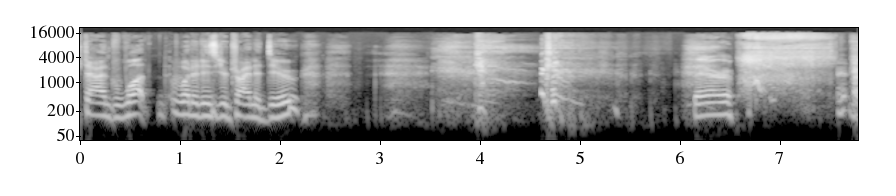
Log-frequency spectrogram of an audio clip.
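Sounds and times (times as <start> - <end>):
speech: 0.0 - 4.1, 6.1 - 6.8, 7.6 - 7.7
laughter: 3.6 - 6.2, 7.6 - 7.7
person sniffing: 6.6 - 7.7.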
